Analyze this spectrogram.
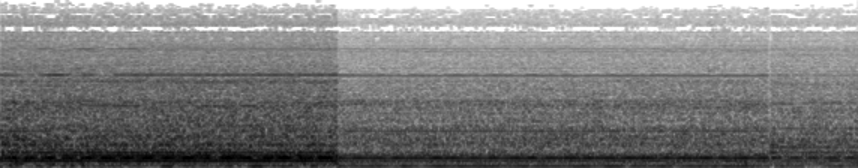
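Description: Steady machine hum with a faint hiss and a few held low tones, stepping down in level about three seconds in.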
